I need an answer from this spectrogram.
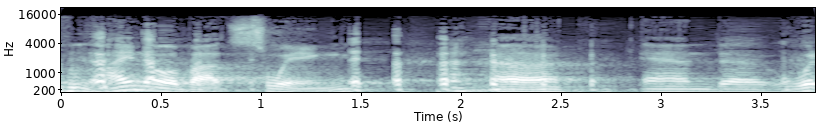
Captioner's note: laughter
